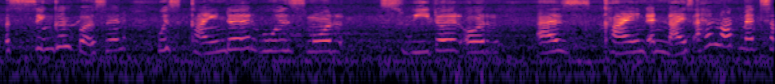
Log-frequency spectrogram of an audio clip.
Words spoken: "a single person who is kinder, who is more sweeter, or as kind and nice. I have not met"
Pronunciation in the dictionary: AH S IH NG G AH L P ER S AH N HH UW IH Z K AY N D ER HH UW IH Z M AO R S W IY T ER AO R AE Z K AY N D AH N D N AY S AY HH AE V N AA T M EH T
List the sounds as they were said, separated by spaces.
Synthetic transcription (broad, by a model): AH S IH NG G AH L P ER S AH N HH UW IH Z K AY N D ER HH UW IH Z M AO R S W IY T ER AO R AE Z K AY N D AH N D N AY S AY HH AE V N AA T M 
